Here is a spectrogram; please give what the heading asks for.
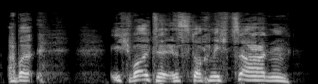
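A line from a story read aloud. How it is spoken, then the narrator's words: Anguished cry. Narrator (German): rief der Wilde und rang die Hände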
